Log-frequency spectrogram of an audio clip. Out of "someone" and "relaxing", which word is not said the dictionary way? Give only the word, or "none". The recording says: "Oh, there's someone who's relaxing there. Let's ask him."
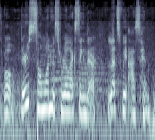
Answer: none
